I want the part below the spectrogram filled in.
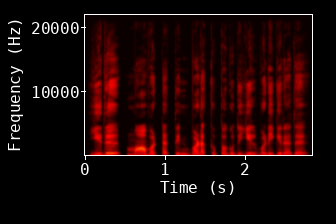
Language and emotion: Tamil, neutral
